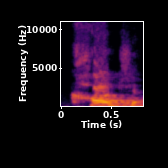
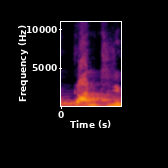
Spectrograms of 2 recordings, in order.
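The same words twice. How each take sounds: First: কান্ট্রি with an au glide; correct way. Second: কান্ট্রি said with a flat a; common local way. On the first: Teacher modelling the correct vowel in কান্ট্রি. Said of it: "আসলে কি". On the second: Teacher showing how students say কান্ট্রি. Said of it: "এখানে আমরা কিন্তু কান্ট্রি বলি". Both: Shown as a demonstration.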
